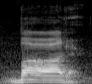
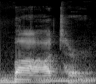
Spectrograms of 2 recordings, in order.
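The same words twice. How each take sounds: First: The middle t sounds like a quick d. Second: The middle t is a clear t sound. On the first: This is casual everyday speech. "Tapi dalam percakapan biasanya orang Amerika usually in daily conversation" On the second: This is formal speech. "tapi di dalam fonetiknya ketika secara formal maka dibacanya butter"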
